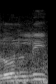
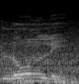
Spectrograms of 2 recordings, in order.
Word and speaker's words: lonely: जाता है, बाग, उसको लॉन बोलते हैं. ठीक है. लोन जो उधार वाला लोन होता है ना, that is what it is closer to. ठीक है. तो लोनली जो है, इट हैज़ टू be pronounced as लोनली. मतलब लोन, आपने लोन ली. ठीक है. आपने किसी से लोन ली. ठीक है. लॉनली नहीं होगा.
